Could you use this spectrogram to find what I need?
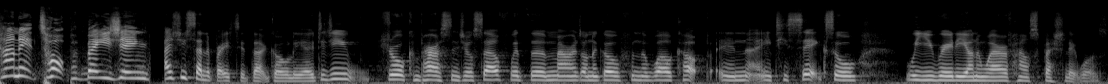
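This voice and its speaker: In a plain, everyday voice, a woman with a medium pitch talks at a moderate pace with lively intonation and hardly any pauses. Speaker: sports reporter and presenter. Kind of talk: sports broadcast presenting and interviews.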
